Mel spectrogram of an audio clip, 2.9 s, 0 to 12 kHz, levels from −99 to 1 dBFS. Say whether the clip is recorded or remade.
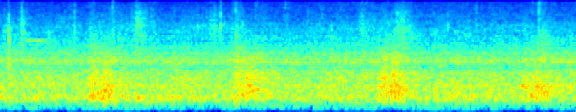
recorded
